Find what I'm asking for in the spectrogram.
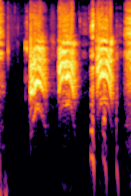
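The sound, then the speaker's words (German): A human voice imitates a seagull call with a few loud, harsh, throaty squawks in quick succession that come out more crow-like than gull-like. “Ich kann übrigens eine Möwe nachmachen.”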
